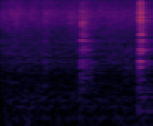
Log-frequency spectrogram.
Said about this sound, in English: you're gonna let these fry on both sides until they're golden brown and crispy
